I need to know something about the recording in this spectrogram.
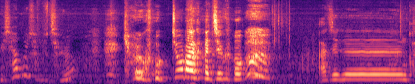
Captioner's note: nervous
